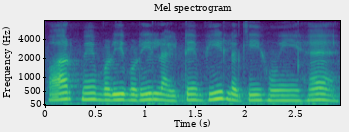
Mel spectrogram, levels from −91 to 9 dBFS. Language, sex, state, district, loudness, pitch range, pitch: Hindi, female, Rajasthan, Jaipur, -15 LUFS, 190-210 Hz, 200 Hz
